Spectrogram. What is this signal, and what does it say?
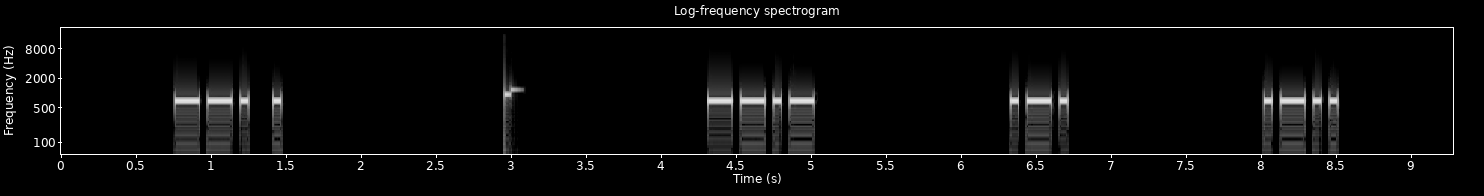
Morse code, heard as a keyed tone, about 22 wpm, spaced as for 8 wpm, 700 Hz. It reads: GE QRL
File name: Top 20 QSO Elements - 8x Character Spacing - 22wpm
